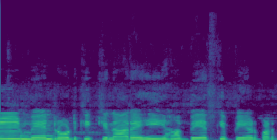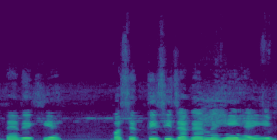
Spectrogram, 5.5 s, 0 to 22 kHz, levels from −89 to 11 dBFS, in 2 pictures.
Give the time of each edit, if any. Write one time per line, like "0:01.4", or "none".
none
